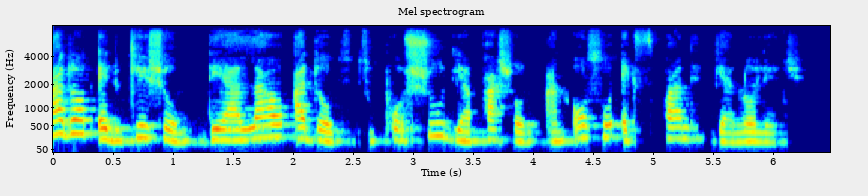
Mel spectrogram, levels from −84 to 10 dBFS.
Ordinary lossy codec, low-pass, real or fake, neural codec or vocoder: none; 7.2 kHz; real; none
